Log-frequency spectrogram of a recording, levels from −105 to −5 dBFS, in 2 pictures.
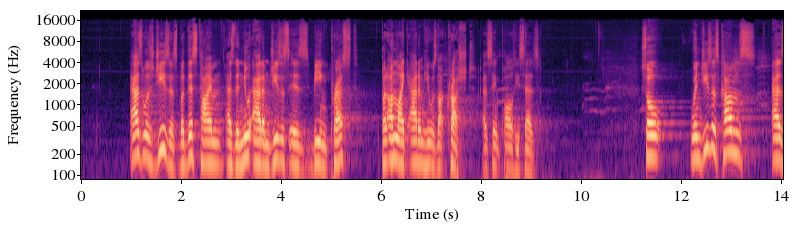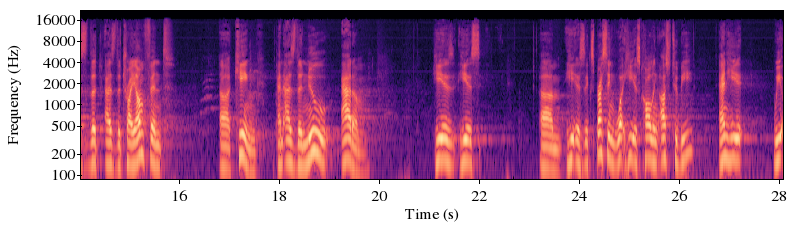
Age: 30-49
